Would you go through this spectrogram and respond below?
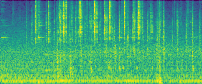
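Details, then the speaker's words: Big Buck Hunter Pro arcade gun removed from the cabinet and handled: light, uneven ticks and clicks like a small loose piece rolling inside the case; source not yet found. "can hear that ticking something definitely is rolling around in there"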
